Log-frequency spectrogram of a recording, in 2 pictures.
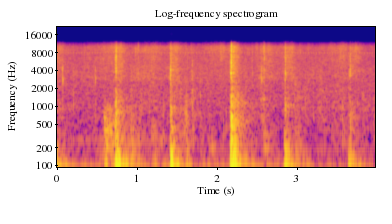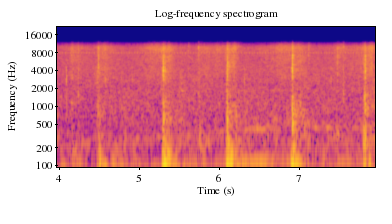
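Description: Footsteps thud on carpeted stairs.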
